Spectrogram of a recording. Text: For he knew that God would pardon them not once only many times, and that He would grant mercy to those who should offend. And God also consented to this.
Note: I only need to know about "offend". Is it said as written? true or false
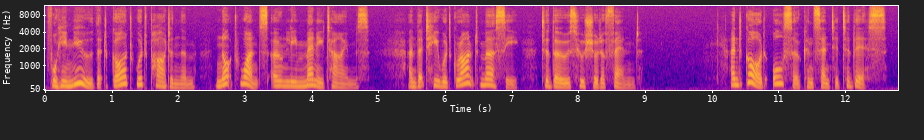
true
